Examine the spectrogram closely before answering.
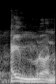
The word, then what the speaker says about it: Imran: Dari sana Bugis Imran, jadi orang sana nggak pakai ro. Kalau orang ro jadi pakai ra. Kalau ainnya? Ain pakai ain. Berarti apa? Imron gitu. Ya kalau sana tulisan KTP Imran. Apa bacanya orang-orang Sulawesi? Apa? Imran.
